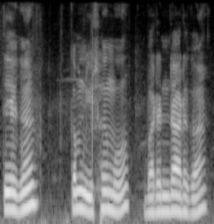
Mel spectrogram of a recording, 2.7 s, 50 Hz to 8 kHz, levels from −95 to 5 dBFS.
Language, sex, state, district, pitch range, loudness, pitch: Wancho, male, Arunachal Pradesh, Longding, 160-185 Hz, -14 LUFS, 175 Hz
